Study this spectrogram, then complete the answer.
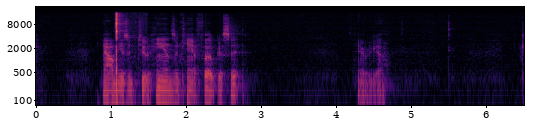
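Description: A folding knife's lock clicks softly.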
